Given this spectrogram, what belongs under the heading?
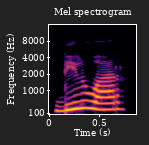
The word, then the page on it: diluar: indonesian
